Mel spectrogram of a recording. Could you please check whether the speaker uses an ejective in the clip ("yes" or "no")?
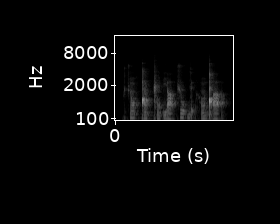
yes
